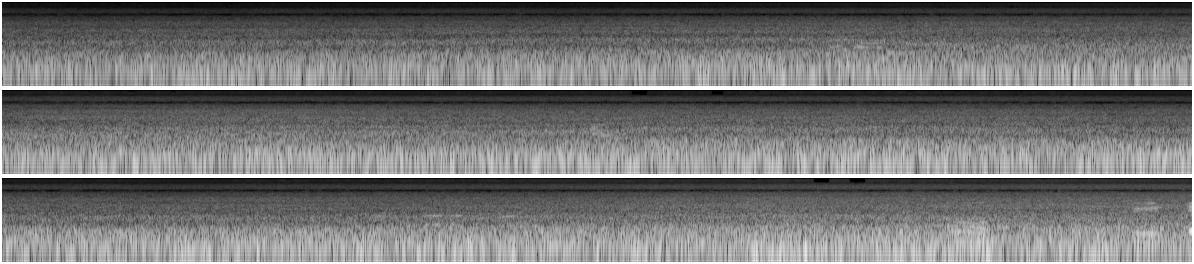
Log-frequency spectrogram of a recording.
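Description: A river in Kasol during the monsoon rushes steadily past, a dense, unbroken wash of flowing water close by that holds an even level throughout, swelling slightly near the end.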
